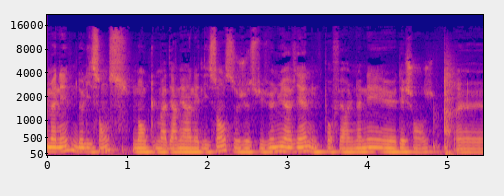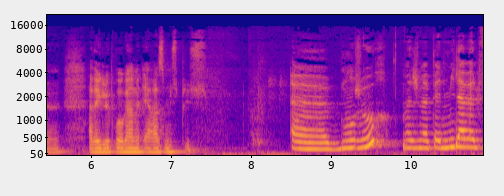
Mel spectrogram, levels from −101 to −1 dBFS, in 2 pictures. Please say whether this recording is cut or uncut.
uncut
